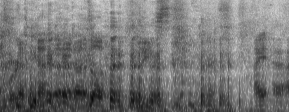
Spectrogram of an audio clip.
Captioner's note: laughter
